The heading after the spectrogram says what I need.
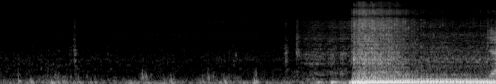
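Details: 2002 BMW 745i V8, flood-damaged electrics, after battery cable fix, catalytic converters removed making it loud: quiet clicks, then catches at once into a loud, even, deep idle; normal start.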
